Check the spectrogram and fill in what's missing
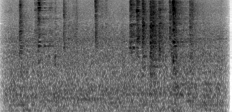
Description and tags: Inserting Coins machine
Sound of coins getting inside and dropping inside a payment machine in a car park.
